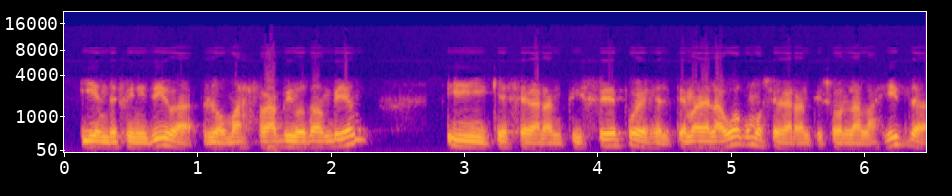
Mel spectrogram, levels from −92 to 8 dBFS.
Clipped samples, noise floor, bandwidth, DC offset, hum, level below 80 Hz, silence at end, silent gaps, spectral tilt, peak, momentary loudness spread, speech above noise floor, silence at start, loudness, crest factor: under 0.1%; -46 dBFS; 9 kHz; under 0.1%; none; -60 dBFS; 0 s; none; -6.5 dB/octave; -2 dBFS; 4 LU; 32 dB; 0.15 s; -14 LUFS; 12 dB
